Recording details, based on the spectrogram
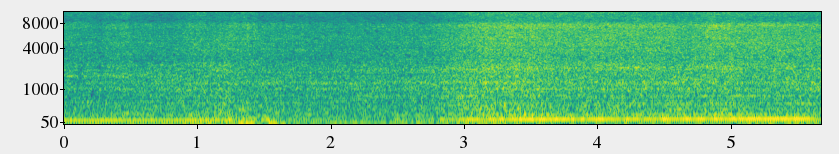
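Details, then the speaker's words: Austin Ambassador Y-reg automatic after gearbox fix: pulling from a stop in first, drone rises then clean step in pitch into second; smooth upshift, gearbox working properly. "Performing nice. I'm happy with that. So, let's go from a stop into first into second."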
